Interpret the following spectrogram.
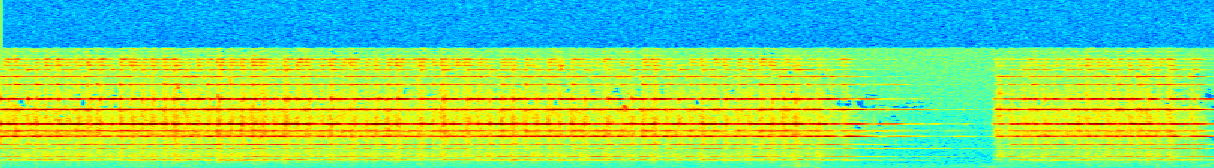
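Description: Altar bells ringing a sustained high jingle of many steady tones as the consecrated host is raised at Mass. The ringing stops at about eight and a half seconds, then starts again for a shorter second ringing about ten seconds in.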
